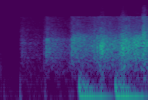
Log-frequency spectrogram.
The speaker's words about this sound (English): Adam Schefter, ladies and gentlemen. Let's give him a roaring round of applause, shall we?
